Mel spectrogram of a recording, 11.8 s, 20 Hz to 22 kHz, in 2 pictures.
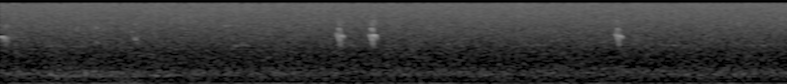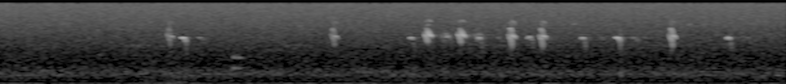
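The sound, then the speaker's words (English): At 8:08 a.m., at least four birds, spread out a little, give short, high chirping calls at scattered moments, faint, with a quicker burst of chirps toward the end, all over a steady low background hiss and rumble. “Pointed at one of the birds.”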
